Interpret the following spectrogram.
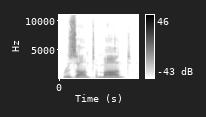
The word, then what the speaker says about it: ressentiment: And people like Jordan Peterson in his conversation talking about that word resentment, oftentimes pronounced ressentiment, which was sort of brought forward in its use by Nietzsche many, many, many, many years ago, decades, centuries now.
